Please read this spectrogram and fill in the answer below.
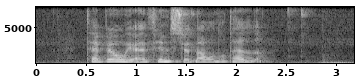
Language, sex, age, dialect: Faroese, female, 15-35, Norðuroyggjar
